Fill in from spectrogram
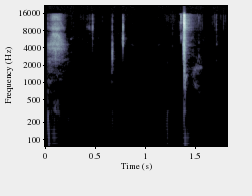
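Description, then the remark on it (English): A short, soft slurp of someone sipping chai tea from a cup, followed by faint mouth clicks and one sharper clink, quiet with no talking. “Just took a little sip, okay?”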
